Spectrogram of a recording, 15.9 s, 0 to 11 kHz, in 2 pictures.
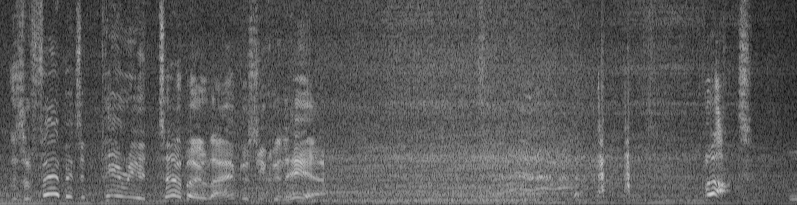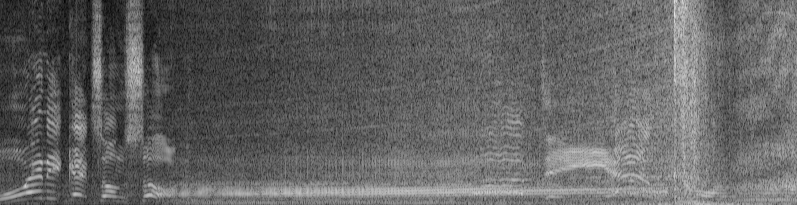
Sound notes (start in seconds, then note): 4.8 chuckles; 9.4 engine pitch increases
